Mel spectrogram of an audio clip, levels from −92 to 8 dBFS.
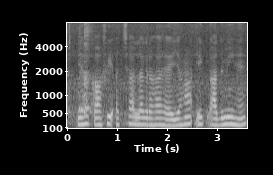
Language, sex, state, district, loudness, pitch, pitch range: Hindi, female, Bihar, Katihar, -17 LUFS, 185 Hz, 180-200 Hz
